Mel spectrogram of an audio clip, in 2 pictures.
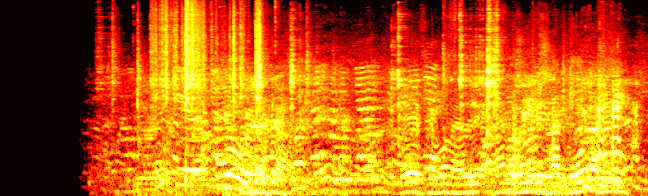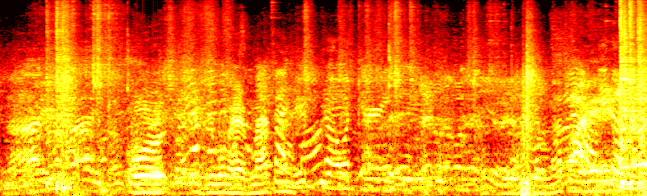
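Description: Men and women chat casually nearby.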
